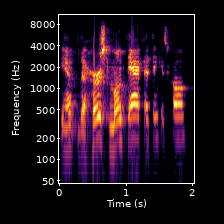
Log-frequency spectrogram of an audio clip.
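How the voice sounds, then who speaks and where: A man's voice: high voice, expressive, fairly quick, slightly rough, highs cut off. A man in his forties, a guest on a livestream, talking earnestly and at length with many restarts. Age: 40s. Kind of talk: opinionated conversation.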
